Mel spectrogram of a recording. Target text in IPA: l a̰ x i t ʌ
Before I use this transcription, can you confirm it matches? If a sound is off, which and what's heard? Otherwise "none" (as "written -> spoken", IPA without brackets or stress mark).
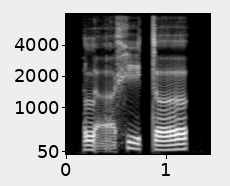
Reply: none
